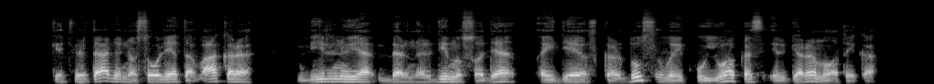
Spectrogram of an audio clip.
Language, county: Lithuanian, Klaipėda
